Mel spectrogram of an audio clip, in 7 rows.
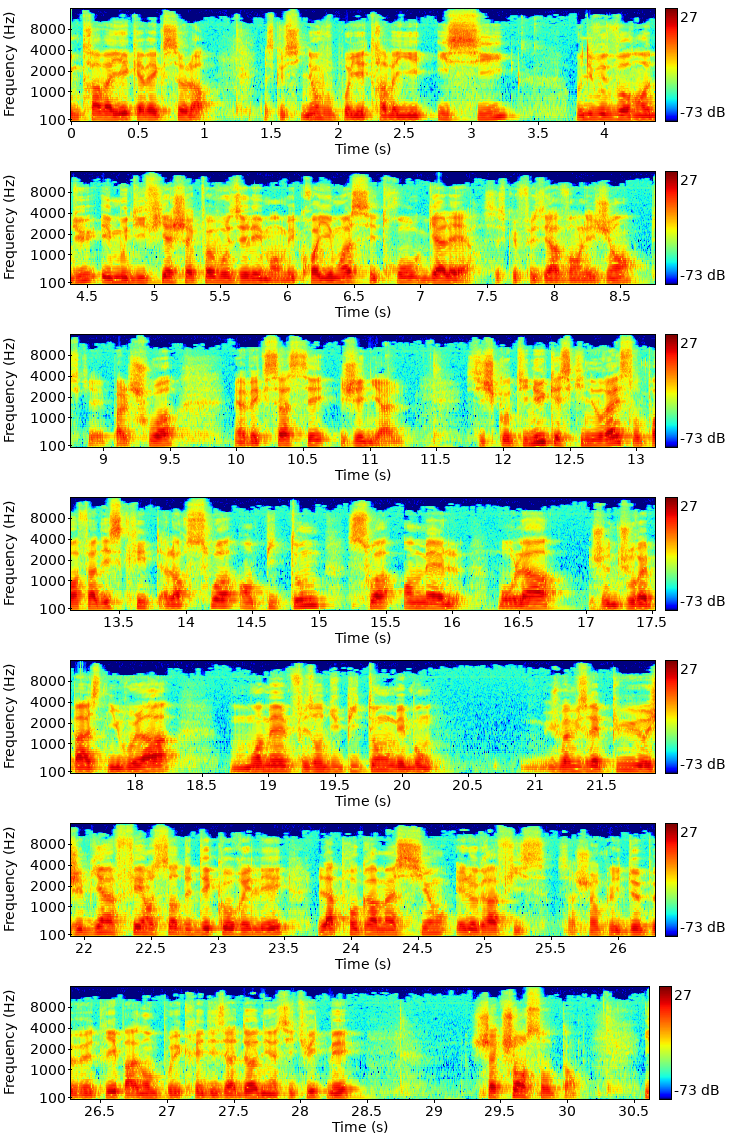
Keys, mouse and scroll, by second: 5.9 click.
